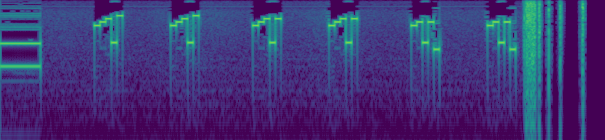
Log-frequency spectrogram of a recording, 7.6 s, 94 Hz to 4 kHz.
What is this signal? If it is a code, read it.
Five-tone selective call (ZVEI), heard as quick runs of five tones, tones of about 70 ms. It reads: 89033 89033 89030 89030 89391 89391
